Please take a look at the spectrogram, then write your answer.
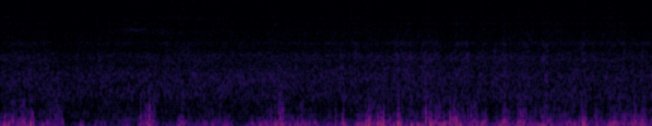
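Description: Heavy wind on the ocean buffets the microphone in low, rumbling gusts that rise and fall, loud and continuous, with no speech.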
